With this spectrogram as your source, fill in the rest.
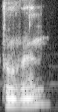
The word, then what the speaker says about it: Tovin: Allô, est-ce que c'est Tovin? Est-ce que je prononce bien votre prénom? Oui, mon nom, c'est Tovin.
